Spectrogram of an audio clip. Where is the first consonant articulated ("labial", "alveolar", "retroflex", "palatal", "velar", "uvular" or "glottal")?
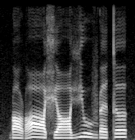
retroflex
